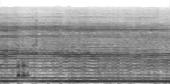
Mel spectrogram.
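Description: Motor of a remote-controlled model helicopter running with a loud, steady, buzzing whine over a strong low hum, holding an even pitch and level throughout.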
